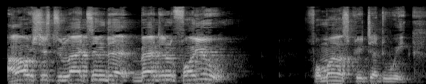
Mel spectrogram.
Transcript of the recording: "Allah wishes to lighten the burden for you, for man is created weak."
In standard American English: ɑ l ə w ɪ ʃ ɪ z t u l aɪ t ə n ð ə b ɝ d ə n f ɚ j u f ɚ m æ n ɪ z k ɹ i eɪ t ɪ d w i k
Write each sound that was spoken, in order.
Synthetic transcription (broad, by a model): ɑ l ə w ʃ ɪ t u l aɪ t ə n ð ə b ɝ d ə n f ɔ j u f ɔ m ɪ s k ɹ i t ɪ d w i k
